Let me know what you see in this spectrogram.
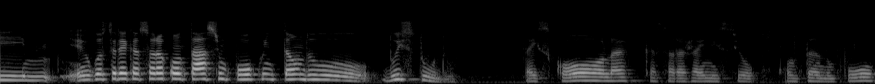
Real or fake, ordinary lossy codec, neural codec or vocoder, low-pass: real; none; none; none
